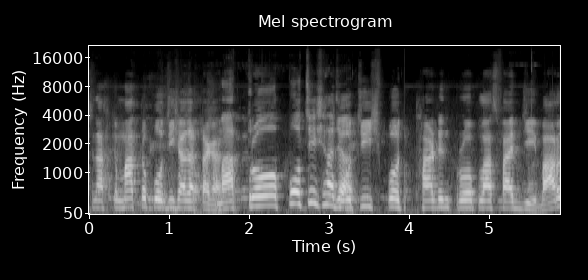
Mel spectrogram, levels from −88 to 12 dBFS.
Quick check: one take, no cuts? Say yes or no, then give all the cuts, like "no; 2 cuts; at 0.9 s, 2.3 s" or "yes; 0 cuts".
no; 1 cut; at 4.0 s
